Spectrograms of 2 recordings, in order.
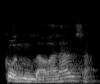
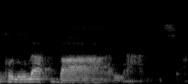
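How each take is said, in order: First: Said in the usual way. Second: Softer, lower, stretching the syllables of balanza; drawn-out "balanza". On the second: Real, not acted. Teacher repeating the student's correct answer, drawn out slowly. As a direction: draw out BA-LAN-ZA slowly and quietly.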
